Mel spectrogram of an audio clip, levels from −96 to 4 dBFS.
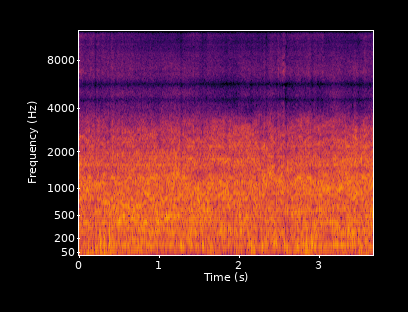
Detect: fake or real fake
